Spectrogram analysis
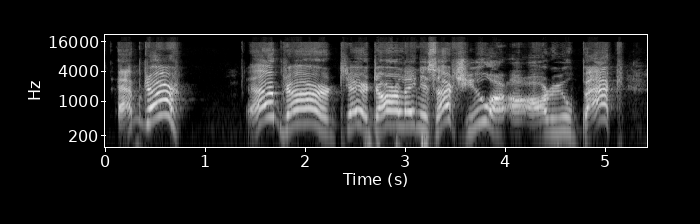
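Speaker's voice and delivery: put-on very high old woman's voice. Narrating a scene to listeners, voicing an old woman calling out, in an old woman voice. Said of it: "an old woman".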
